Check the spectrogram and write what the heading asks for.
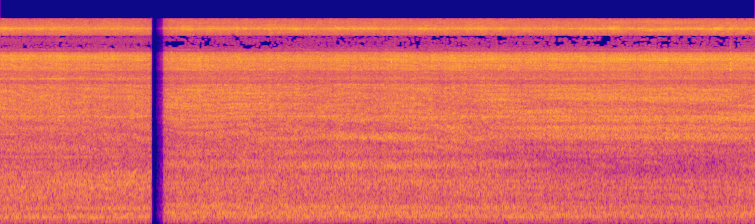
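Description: Steady jet aircraft engine noise, loud and even with a low hum under it. It cuts out for a moment about two seconds in.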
